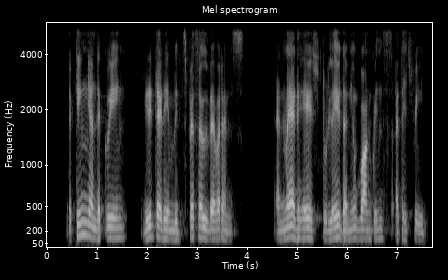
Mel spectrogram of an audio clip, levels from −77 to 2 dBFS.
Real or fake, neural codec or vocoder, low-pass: fake; codec, 24 kHz, 3 kbps, HILCodec; 5.4 kHz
